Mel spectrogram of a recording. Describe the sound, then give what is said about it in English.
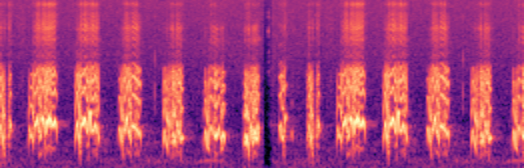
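A guinea pig squeaks in a rapid series of short, high chirping calls, about a dozen bursts in quick rhythm with a brief pause midway, fairly loud and with no talking. “And that is a guinea pig, and anybody who has one as a pet probably knows that sound.”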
